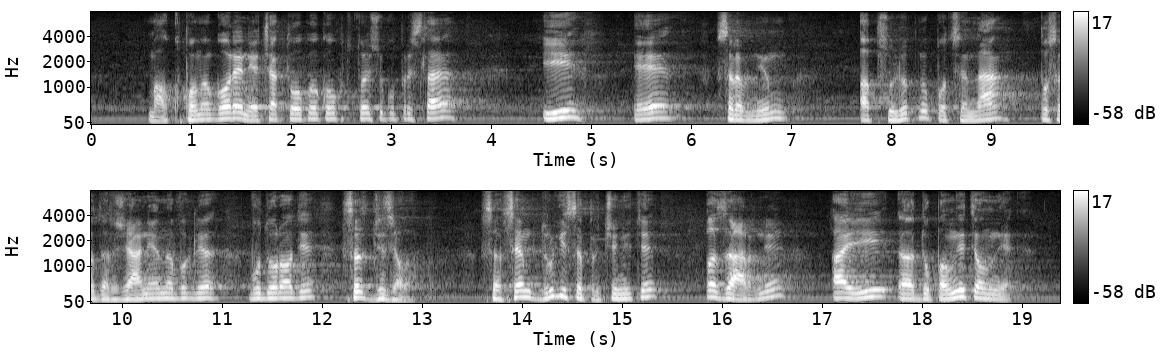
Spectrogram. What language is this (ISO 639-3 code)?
bul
